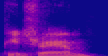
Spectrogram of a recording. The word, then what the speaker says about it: Pete Schramm: the easiest way uh pach sham uh you'll see that I'm connected to Alex and the easiest way to remember how to say my name is with two emojis a peach and a ram see if there's anybody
